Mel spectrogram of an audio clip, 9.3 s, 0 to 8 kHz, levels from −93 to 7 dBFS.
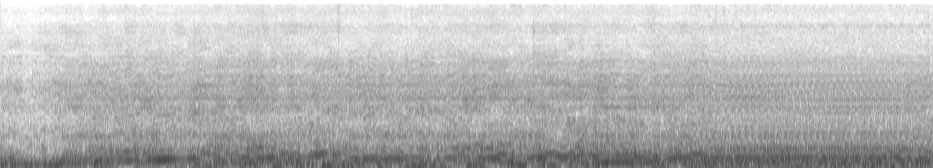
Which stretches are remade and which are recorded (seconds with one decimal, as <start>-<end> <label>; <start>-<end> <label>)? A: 0.0-7.0 remade; 7.0-9.3 recorded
